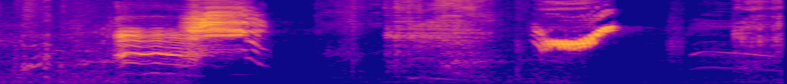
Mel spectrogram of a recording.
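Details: Pet grey parrot copying voices and sounds: voice-like harmonic phrases, then a loud rising-and-falling whistle and a shorter falling whistle, with quiet room noise between.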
